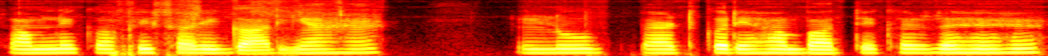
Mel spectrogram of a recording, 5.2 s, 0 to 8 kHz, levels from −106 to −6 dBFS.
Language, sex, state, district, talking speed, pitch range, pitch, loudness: Hindi, female, Bihar, Patna, 135 wpm, 190-200 Hz, 195 Hz, -18 LUFS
